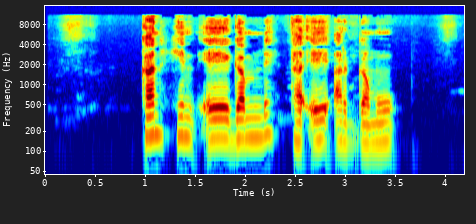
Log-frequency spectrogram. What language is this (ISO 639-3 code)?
orm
